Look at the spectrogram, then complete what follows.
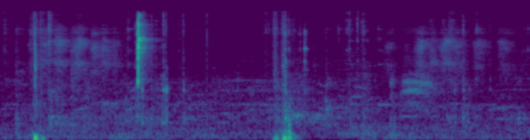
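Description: Lovebirds moving about a wire cage and a wooden nest box: scattered clicks and taps of claws and beaks on wire and wood, the sharpest about a second and a half in. Two dull thumps and some soft rustling.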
